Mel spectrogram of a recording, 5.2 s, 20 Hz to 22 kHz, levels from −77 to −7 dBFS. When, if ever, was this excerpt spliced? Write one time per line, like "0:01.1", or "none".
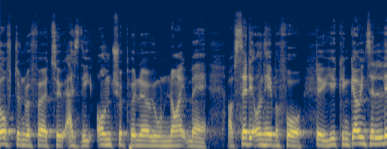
0:04.2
